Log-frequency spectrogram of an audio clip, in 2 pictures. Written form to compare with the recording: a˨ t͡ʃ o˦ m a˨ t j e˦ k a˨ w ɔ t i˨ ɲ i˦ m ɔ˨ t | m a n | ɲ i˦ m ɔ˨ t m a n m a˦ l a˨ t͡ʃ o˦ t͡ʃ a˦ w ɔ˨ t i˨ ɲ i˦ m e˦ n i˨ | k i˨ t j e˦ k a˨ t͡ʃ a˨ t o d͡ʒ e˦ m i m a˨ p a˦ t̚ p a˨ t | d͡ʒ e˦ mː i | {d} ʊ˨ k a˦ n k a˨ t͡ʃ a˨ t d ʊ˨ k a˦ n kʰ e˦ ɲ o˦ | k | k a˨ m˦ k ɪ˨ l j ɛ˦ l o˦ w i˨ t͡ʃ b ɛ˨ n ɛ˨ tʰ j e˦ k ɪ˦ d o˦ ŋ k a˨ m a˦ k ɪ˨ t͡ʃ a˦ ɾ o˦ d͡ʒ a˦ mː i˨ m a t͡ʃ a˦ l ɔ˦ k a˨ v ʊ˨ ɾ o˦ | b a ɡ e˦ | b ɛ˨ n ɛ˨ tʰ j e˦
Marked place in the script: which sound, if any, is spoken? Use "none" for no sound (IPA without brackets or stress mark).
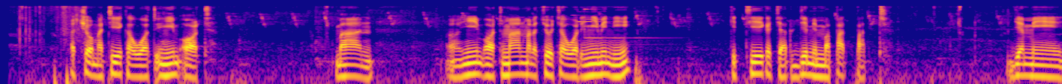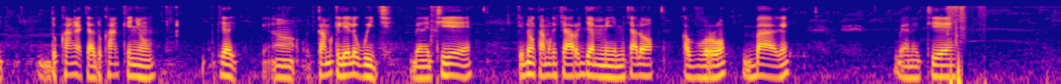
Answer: d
